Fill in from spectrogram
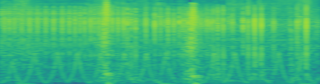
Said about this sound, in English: Can't talk now. That's my cue to turn into a windstorm. Because I transform into things. It's my superpower.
